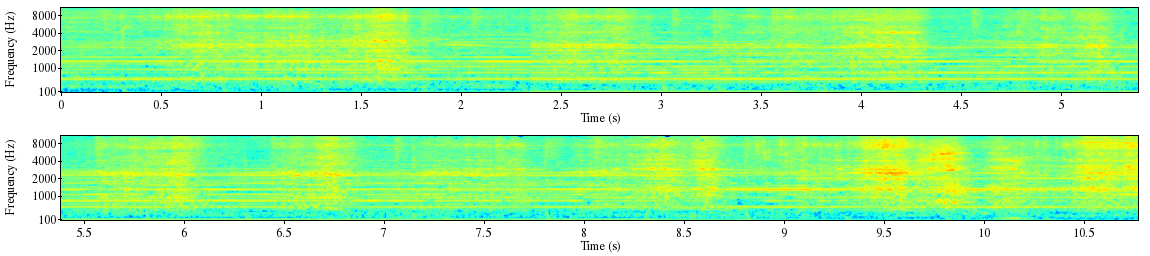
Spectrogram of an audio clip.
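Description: Corded electric hair clippers buzzing steadily as they cut through a long, thick beard.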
